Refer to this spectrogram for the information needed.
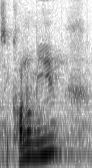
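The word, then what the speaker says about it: Ceconomy: Mittlerweile sozusagen labelt ihr euch ja quasi an der Börse nochmal unter ähm, Seconomy, glaube ich, wenn ich das richtig ausgesprochen habe. Ja, ist richtig ausgesprochen, aber ist eigentlich unser Gesellschafter.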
